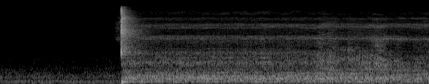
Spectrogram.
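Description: Handheld butane torch lit with a sharp click about a second in, then a steady hissing flame, used to pop air bubbles in wet acrylic pouring paint.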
